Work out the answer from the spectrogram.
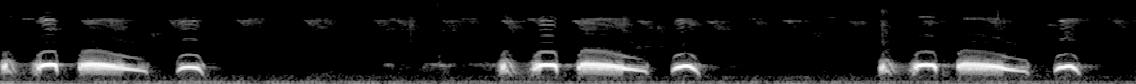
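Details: Caged decoy dove used by trappers coos three times in succession. Each phrase has two quick hoots, a long descending coo and a last short note, separated by pauses of about two seconds.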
